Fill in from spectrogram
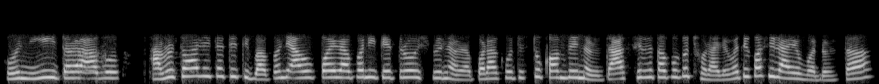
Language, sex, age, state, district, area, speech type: Nepali, female, 18-30, West Bengal, Kalimpong, rural, conversation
